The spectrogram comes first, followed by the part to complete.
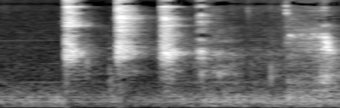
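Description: Four sharp clinks and knocks from a glass jar of tallow and a spoon being handled, about a third of a second apart, followed by a few fainter ticks. The tallow is cold from the refrigerator and hard.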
